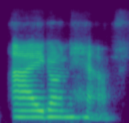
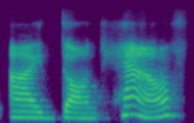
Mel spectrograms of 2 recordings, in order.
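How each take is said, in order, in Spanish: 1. Las palabras se unen, con un sonido tipo r. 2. Cada palabra se dice por separado y claramente. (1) "aquí se va a transformar en I don't have. Fíjense, I don't, con R" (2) "si lo pronunciara cada palabra aparte"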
